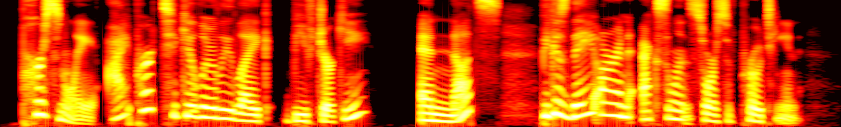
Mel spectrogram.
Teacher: That little lift at the end of jerky and nuts? That's what we call a rising intonation, and it totally changes the game.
